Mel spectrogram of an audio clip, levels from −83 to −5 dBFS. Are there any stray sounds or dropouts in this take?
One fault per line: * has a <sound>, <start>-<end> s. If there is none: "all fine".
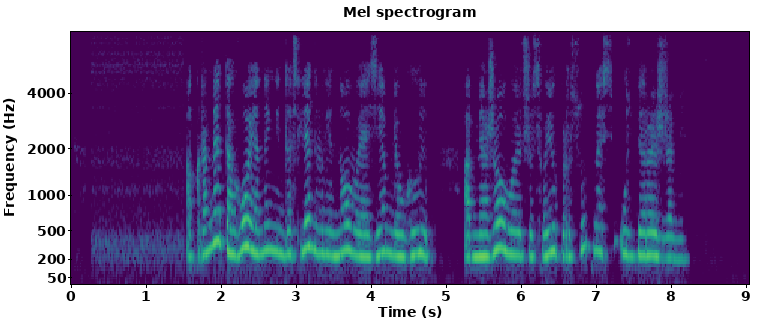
all fine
